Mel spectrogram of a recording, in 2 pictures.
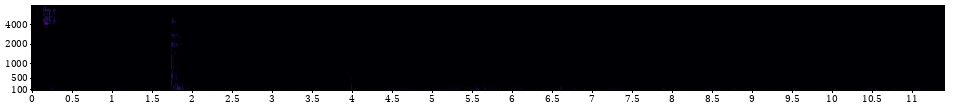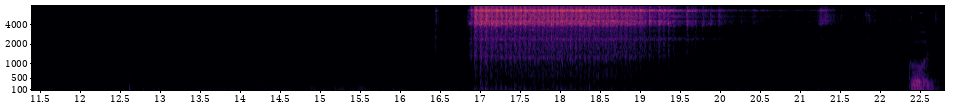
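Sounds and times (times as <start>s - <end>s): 
tambourine: 16.8s - 22.0s.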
